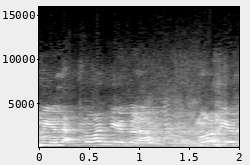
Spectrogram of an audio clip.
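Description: Speech only: performers talking into stage microphones.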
